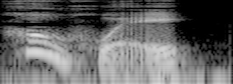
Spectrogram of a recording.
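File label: "hou4hui3", Chinese; hòuhuǐ; 后悔; 後悔（する）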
